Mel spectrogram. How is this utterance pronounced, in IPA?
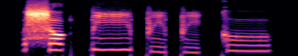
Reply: s ɔ˦ k͡p iː˦ p i˨ p i˨ k u˦

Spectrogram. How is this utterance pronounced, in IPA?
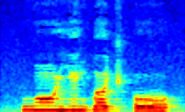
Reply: w õ j ẽ ɡ͡b ʌ t͡ʃʼ o

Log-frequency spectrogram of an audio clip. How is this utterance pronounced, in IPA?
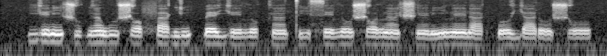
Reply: j e˦ ɾ ĩ˦˨ ʃ u˨˦ ɡ ã˦˨ w u˧ ʃ ɔ˧ f a˦ ɡ ĩ˦ k͡p ɛ˦ j e˧ l o˧ k ã˨ t i˨ s e˧ l o˦ ʃ ɔ˦ l ã˧ ʃ ɛ̃˨ ɾ ĩ˨˦ l ɛ̃˧ ɾ a˨ k͡p o˧ j a˧ ɾ o˨ ʃ o˧

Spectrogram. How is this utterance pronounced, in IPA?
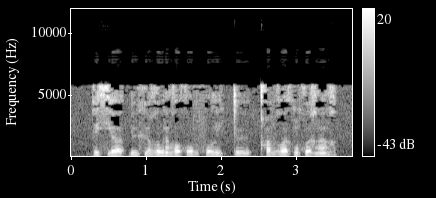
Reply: k e sʲ ɐ | ɾ y x y ʁ u ɾ ɐ̃ ʁ o x o v f o l ĩ tː ʏ | qʰ o v ʁʷ ɐ x ũ χʷ i ʁ ɐ̃ ʁ

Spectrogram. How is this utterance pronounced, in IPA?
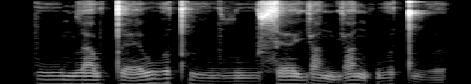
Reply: p uː˧ m l a˧ w t̪ ɛː˩˧ ʋ u˧˥ ə̯ t̪ʰ ɯː˩ w l uː˩ s ɛː˧ j a˧˩ n j a˥˨ n ʔ u˧ ə̯ t̪ u˩ ə̯

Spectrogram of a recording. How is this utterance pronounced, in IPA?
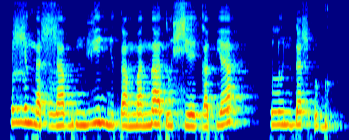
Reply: ɮ ə ŋ ɾ a ɬ ɮ a b u ŋ vʲ e ɲ ə ɠ a m a n a ɗ u ɕ e ɡ a pʲ a | l u ɲ ɗ a ɬ ʔ u ɡ

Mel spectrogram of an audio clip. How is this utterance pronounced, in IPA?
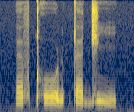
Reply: æ f ǃʰ o ɳ | ʈ æ d d͡ʒ i

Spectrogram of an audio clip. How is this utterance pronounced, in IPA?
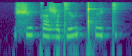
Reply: ɕ y k a ɮ ɒ tʲ y ɳ ǃʰ y tʲ

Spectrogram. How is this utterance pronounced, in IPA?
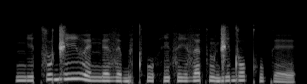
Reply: ŋ i˨ t͡s u˦ d͡ʒ iː˦ β e˨ ŋ e˨ z ɪ˨ b ɪ˨ tʰ u˨ h ĩ˨ s iː˨ z ɛ˦ t͡s ũ˨ d͡ʒ i˦ d oː˦ kʰ u˨ k eː˨

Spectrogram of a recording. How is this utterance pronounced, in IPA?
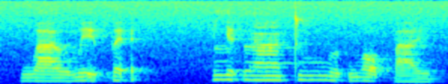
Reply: w a˨ ʊ̯ w ḛ˦˨ p ɛ˦ ʔ | l ɪ˦ ʔ l ã˦ t u˦ w ʊ˦ ʔ w ɔ̰˦˨ p a˨ ɪ̯

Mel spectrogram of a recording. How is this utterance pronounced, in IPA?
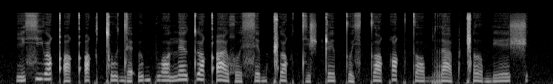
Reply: i˨˦ sʲ j u˦ qʼ ɤ˨ qʼ a˧ q ǀ u˧ d ɛ˨ ʔ ɯ˦ b p w ɔ˧ n ɛ˦ tʷ ɤ˦ qʼ ɛ˦˨ χʷ i˨ s e˧ b ǁ u˧ q tʲ a˨ ʃ ʈ e˧ p t̪ o˨ sʲ t̪ ɔ˧ qʷ ɯ˦ q t̪ ɔ˧ b r a˦˨ p ǁ ɤ˦˨ b ɾʲ e˦ ʃ

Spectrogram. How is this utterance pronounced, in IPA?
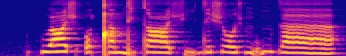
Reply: kʷ ɑː ʃ ʔ ɔ ǃ a m d ḭ t ɑː ʃ ḭ d ɛ ʃ ɔː ʃ ŋʷ ḭ m ɡ aː

